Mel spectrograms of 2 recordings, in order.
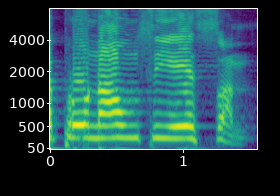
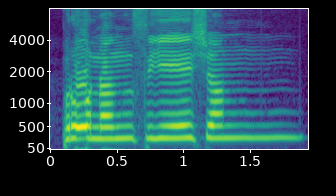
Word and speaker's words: pronunciation: बहुत सारे हिंदुस्तान के लोगों को हमने देखा है बोलता है प्रोनाउंसिएशन। अरे बाबले, प्रोनाउंसिएशन नहीं होता है, प्रोनंसिएशन। प्रोनंसिएशन, प्रोनाउंसिएशन नहीं, क्योंकि प्रोनाउंस वर्ड अलग है।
